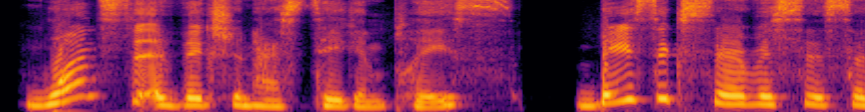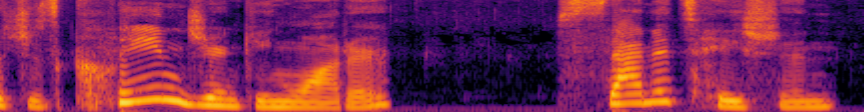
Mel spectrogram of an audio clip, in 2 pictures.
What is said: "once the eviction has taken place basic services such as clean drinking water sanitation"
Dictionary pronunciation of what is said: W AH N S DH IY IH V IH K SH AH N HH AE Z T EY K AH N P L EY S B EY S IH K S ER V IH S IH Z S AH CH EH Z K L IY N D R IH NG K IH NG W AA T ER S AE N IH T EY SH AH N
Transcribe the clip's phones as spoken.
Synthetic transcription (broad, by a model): W AH N S DH IY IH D IH K SH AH N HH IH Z T EY K AH N P L EY S B EY S IH K S ER V IH S IH Z S AH CH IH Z K L IY N D R IH NG K IH NG W AA T ER S AE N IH T EY SH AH N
